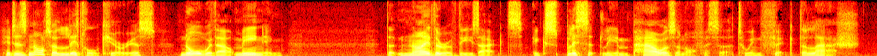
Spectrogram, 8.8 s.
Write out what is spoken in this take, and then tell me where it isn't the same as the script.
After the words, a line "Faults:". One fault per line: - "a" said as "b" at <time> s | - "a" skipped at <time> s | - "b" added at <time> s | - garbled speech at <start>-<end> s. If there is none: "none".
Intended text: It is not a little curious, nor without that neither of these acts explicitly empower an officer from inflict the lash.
It is not a little curious, nor without meaning, that neither of these acts explicitly empowers an officer to inflict the lash.
Faults:
- "meaning" added at 2.3 s
- "empower" said as "empowers" at 6.1 s
- "from" said as "to" at 7.4 s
